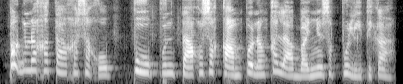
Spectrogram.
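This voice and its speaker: An actress playing a defiant, principled household maid in a radio drama, speaking firmly and emphatically. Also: female voice, sits high, lively intonation, quick pace, bright, forceful tone, heavily acted. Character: defiant, principled young household maid standing her ground. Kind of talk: Tagalog radio drama acting.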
